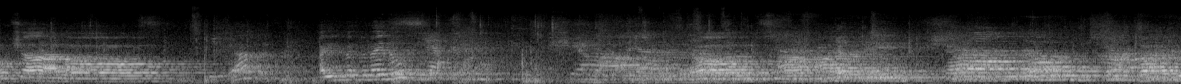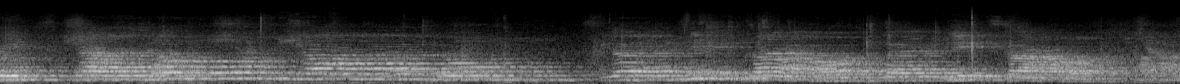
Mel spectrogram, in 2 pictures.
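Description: A man sings a chant in a reverberant hall.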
